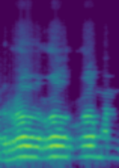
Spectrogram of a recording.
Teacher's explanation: कारण र चा उच्चार करताना जीभ ही थरकापते बघ. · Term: कंपित वर्ण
